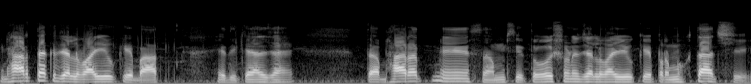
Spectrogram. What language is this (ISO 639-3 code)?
mai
